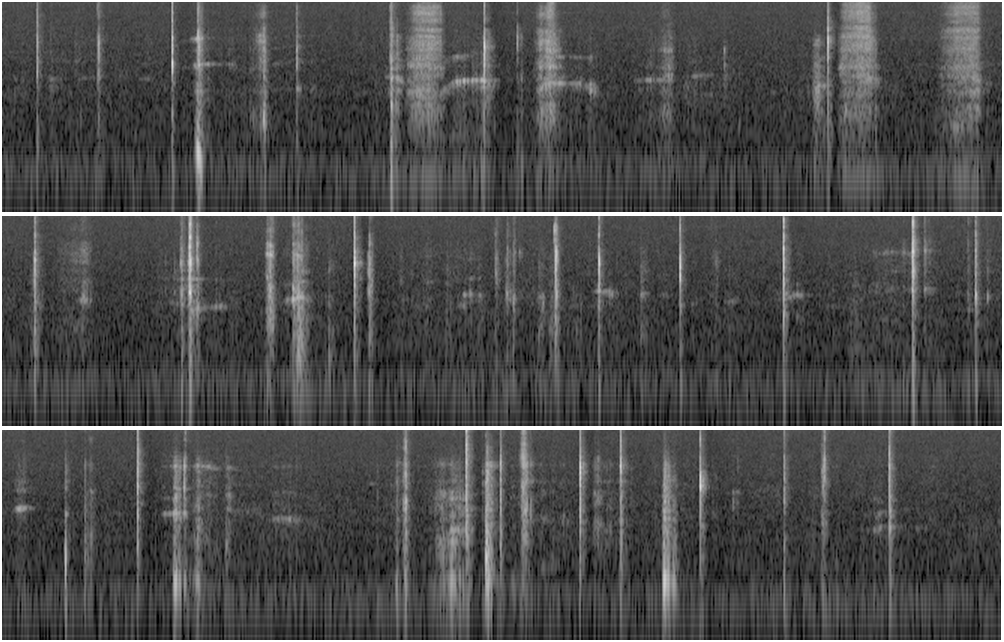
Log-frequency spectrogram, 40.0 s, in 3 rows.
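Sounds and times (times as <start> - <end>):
brief hissing sounds: 12.6 - 13.1.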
